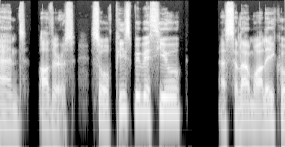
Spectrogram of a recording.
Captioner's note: foreign language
